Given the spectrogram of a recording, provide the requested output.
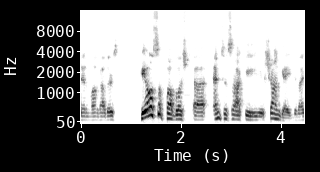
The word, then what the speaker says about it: Ntozake Shange: He also published Ntozake Shange.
